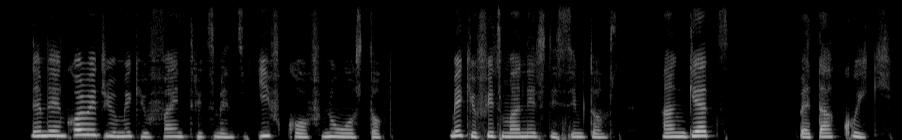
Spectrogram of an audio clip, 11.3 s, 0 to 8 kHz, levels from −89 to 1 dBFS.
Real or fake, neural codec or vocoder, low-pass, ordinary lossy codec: real; none; none; none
